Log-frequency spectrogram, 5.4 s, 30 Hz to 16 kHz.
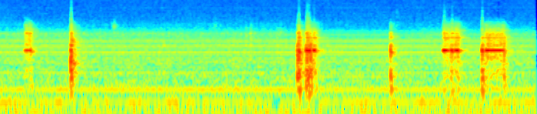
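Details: A Crosley 12B radio on shortwave, fed a signal generator just under 8, gives a test tone cutting in and out in irregular bursts; intermittent reception from a tuning fault, with meshing tuning plates or the shaft suspected, not confirmed.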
